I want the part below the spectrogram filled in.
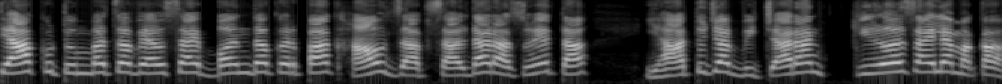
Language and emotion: Goan Konkani, angry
